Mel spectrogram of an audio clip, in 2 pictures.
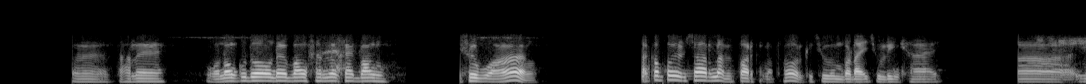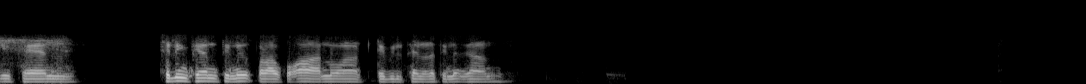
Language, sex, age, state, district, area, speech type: Santali, male, 45-60, West Bengal, Malda, rural, conversation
